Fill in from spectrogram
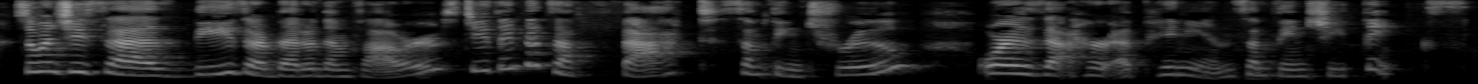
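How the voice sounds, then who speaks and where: A woman reading a children's storybook aloud in an expressive, instructive way, like a teacher engaging young listeners. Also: on the high side, normal speed, husky.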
